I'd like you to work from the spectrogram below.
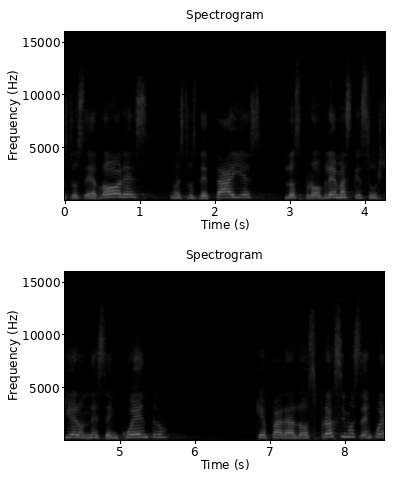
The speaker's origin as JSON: {"language": "Spanish", "region": "Chiapas", "country": "Mexico", "first_language": "Chol", "second_language": "Spanish", "said": "soy del Caracol Quinto de Roberto Barrio, mi lengua es chol."}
